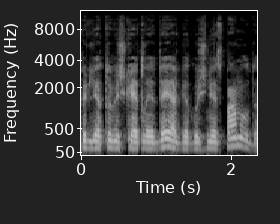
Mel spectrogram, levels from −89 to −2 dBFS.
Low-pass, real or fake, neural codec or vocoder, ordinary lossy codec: 10.8 kHz; real; none; AAC, 32 kbps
